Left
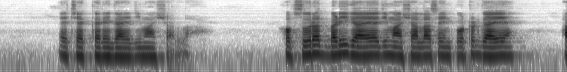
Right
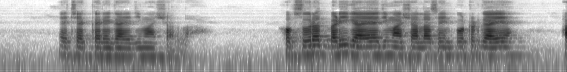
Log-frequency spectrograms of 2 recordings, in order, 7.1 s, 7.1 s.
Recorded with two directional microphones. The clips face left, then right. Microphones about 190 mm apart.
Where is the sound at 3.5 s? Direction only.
10° left (ahead or behind).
